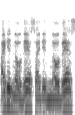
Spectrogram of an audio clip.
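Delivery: ordinary talk, nothing marked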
